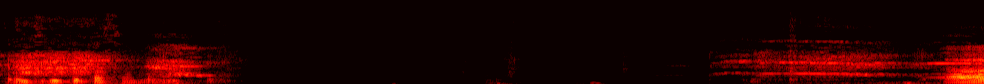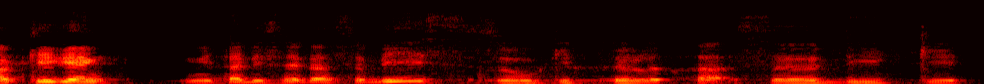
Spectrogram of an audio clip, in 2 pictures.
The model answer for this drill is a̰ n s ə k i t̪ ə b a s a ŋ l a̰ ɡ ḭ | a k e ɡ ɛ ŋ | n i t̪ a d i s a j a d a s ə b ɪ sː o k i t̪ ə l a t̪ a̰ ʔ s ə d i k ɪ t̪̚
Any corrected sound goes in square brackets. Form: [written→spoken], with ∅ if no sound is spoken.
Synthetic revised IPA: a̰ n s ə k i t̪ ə [b→p] a s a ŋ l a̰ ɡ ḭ | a k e ɡ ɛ ŋ | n i t̪ a d i s a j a d a s ə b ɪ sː o k i t̪ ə l [a→ə] t̪ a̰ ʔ s ə d i k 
